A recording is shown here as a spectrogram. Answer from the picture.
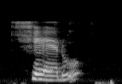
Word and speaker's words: quero: Que eu quero.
